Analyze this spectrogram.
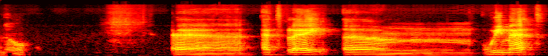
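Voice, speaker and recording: A man talks with an Italian accent. His pitch is fairly low, with ordinary variation. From Italy. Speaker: game designer. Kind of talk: interview. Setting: live stream. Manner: halting.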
